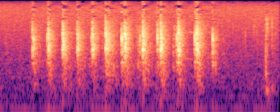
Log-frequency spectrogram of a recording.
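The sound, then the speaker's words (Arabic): A rapid series of about twelve firm knocks on a wooden door, evenly spaced, followed by a pause and one final knock. Fairly loud, with no voices. “قبل أن تفتح الباب سلمان الطارق”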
